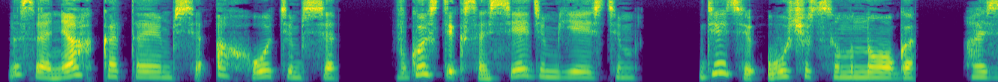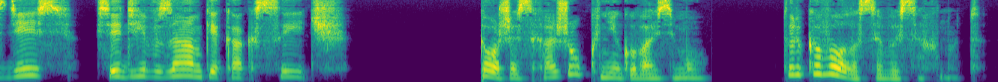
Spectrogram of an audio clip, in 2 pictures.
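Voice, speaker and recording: A woman's voice: mid-range voice, lively intonation, a little slow, slightly rough, dry recording. Woman voicing a chatty young maid, gossipy, gushing, lighter voice, dry close sound, storybook.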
